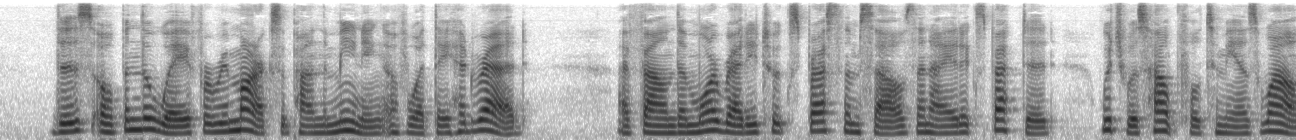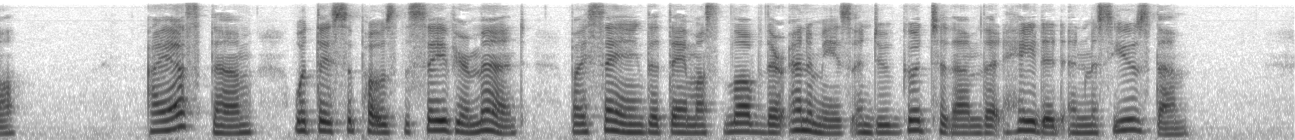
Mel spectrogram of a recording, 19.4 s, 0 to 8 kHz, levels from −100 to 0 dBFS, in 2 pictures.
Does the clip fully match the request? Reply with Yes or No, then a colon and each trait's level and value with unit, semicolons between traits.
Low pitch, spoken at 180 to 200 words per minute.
No: medium, 170 Hz; average, 190 wpm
